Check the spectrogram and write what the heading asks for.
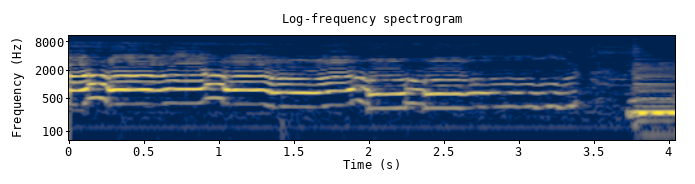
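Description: A woman's voice singing a wordless, unaccompanied line of held notes that step up and down in pitch. Acoustic guitar strumming comes back in near the end.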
